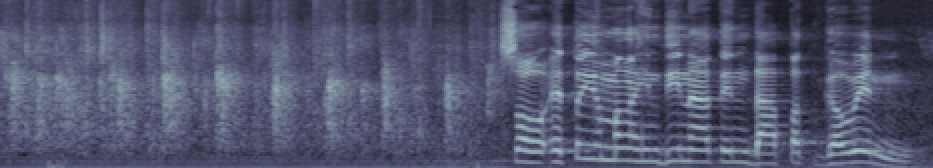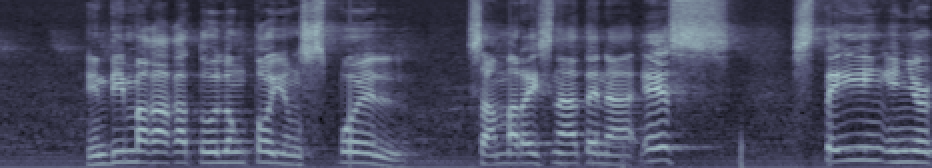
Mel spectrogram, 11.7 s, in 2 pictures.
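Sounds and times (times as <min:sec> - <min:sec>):
church congregation clapping in praise to the Lord: 0:00.0 - 0:03.3
low constant hum: 0:00.0 - 0:11.6
speech: 0:03.1 - 0:05.8, 0:06.4 - 0:11.6.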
